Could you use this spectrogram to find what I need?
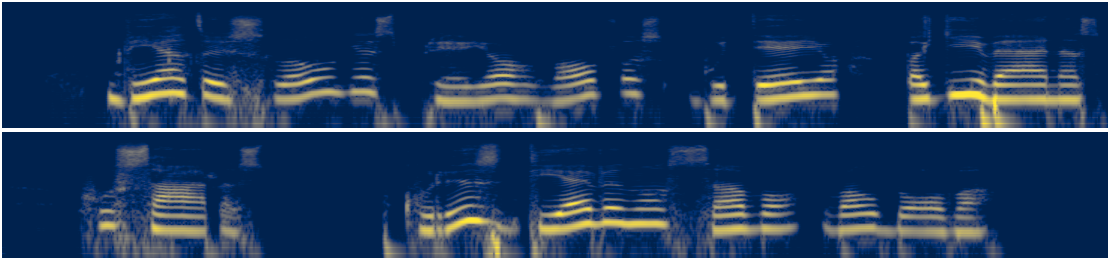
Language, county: Lithuanian, Vilnius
